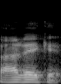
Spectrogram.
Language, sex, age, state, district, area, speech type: Malayalam, male, 45-60, Kerala, Malappuram, rural, read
